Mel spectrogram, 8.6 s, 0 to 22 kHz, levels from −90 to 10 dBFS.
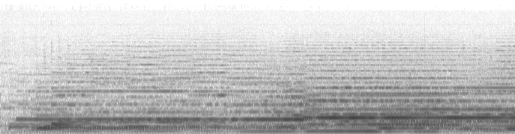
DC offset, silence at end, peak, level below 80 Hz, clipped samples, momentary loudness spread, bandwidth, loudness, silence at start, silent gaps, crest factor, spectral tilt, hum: under 0.1%; 0 s; -12 dBFS; -56 dBFS; under 0.1%; 9 LU; 10.5 kHz; -25 LUFS; 0.05 s; none; 12 dB; -8 dB/octave; none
